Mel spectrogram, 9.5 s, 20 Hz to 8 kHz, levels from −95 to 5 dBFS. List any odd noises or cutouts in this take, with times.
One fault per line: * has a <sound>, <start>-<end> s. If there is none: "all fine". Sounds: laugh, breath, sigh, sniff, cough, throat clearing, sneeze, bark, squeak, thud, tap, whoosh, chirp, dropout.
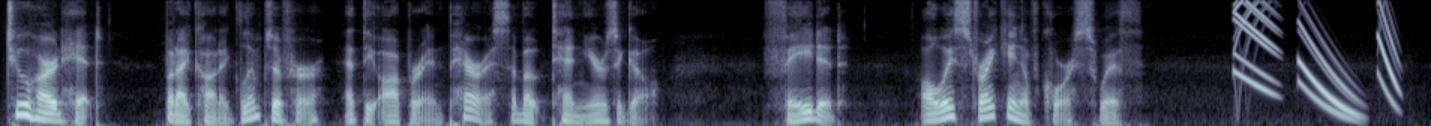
* has a chirp, 8.2-9.4 s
